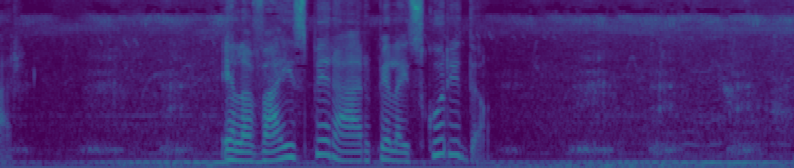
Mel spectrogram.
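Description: A leopard snarls close by.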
